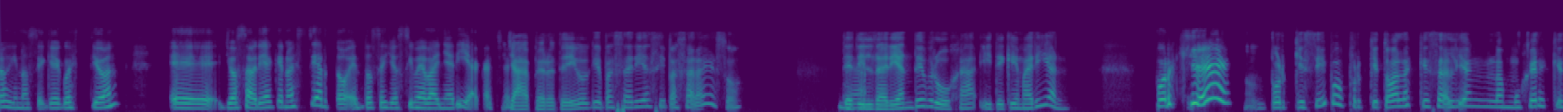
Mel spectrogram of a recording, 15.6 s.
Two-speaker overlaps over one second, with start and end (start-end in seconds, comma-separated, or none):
none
